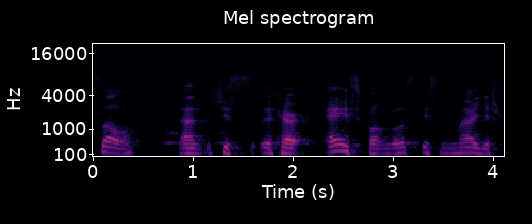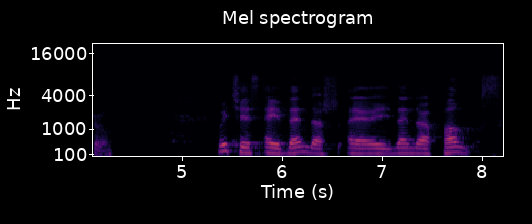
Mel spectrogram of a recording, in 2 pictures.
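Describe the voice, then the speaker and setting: A man hosting a gaming video with casual commentary, halting as he searches for words. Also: medium pitch, steady tone, mellow. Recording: dull, lo-fi microphone sound. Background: game music.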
